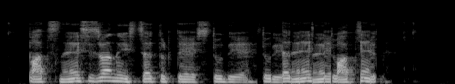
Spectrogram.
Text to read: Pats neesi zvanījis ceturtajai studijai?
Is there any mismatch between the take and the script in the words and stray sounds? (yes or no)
yes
